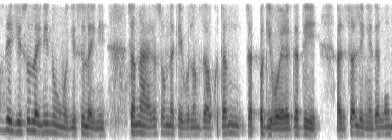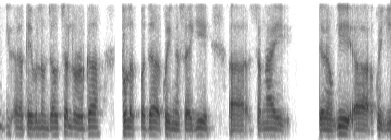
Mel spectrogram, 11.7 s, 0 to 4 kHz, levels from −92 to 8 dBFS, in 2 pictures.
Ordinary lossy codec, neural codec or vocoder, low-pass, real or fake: none; none; 3.6 kHz; real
